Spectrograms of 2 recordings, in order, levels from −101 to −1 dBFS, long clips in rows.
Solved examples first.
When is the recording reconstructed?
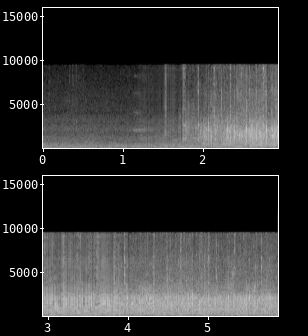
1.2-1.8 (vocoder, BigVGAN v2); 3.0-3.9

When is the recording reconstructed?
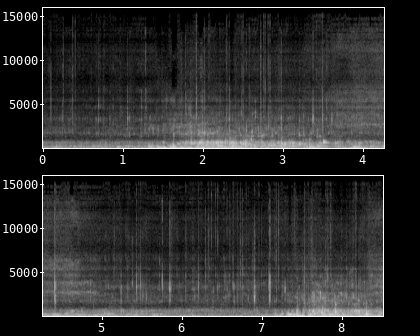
0.0-8.5 (codec, DAC)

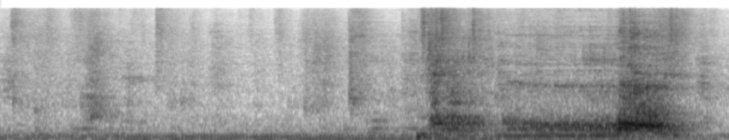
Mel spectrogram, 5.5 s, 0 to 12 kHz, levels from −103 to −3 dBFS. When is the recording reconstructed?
none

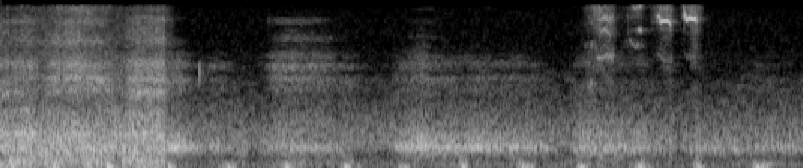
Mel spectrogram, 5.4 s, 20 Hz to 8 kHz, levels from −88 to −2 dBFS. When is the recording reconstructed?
none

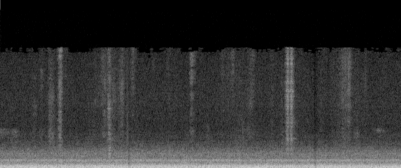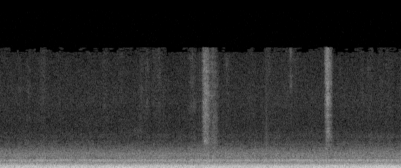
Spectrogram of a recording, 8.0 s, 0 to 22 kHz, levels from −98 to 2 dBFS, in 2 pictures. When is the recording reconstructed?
none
